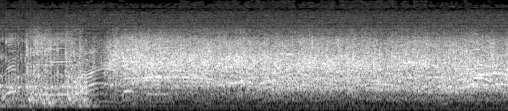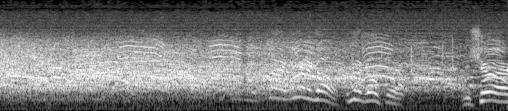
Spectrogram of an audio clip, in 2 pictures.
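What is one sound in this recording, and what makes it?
A large studio audience cheers and applauds loudly.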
